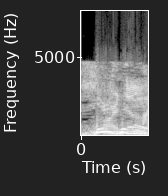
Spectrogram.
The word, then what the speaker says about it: Arnaud's: What's the pronunciation? Arnaud's.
